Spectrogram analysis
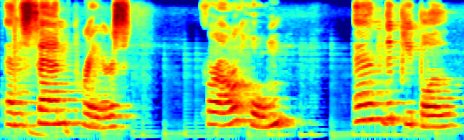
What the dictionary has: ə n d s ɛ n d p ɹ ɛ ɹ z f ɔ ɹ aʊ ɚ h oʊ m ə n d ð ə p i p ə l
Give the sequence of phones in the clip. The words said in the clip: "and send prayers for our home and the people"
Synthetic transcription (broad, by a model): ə n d s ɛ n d p ɹ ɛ ɹ s f ɔ ɹ aʊ ɚ h oʊ m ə n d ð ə p i p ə l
